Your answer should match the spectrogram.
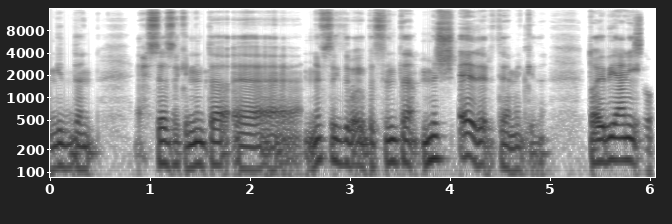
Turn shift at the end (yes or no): no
